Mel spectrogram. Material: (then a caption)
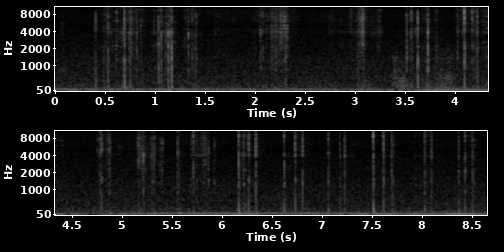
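Plastic. Fingertips and nails run over and flick the teeth of a small, hollow black plastic claw hair clip held up close, tapping and scratching it. Sharp, bright plastic clicks and ticks come in quick irregular bursts over a steady low hum, with faint scratchy rustling between them.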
